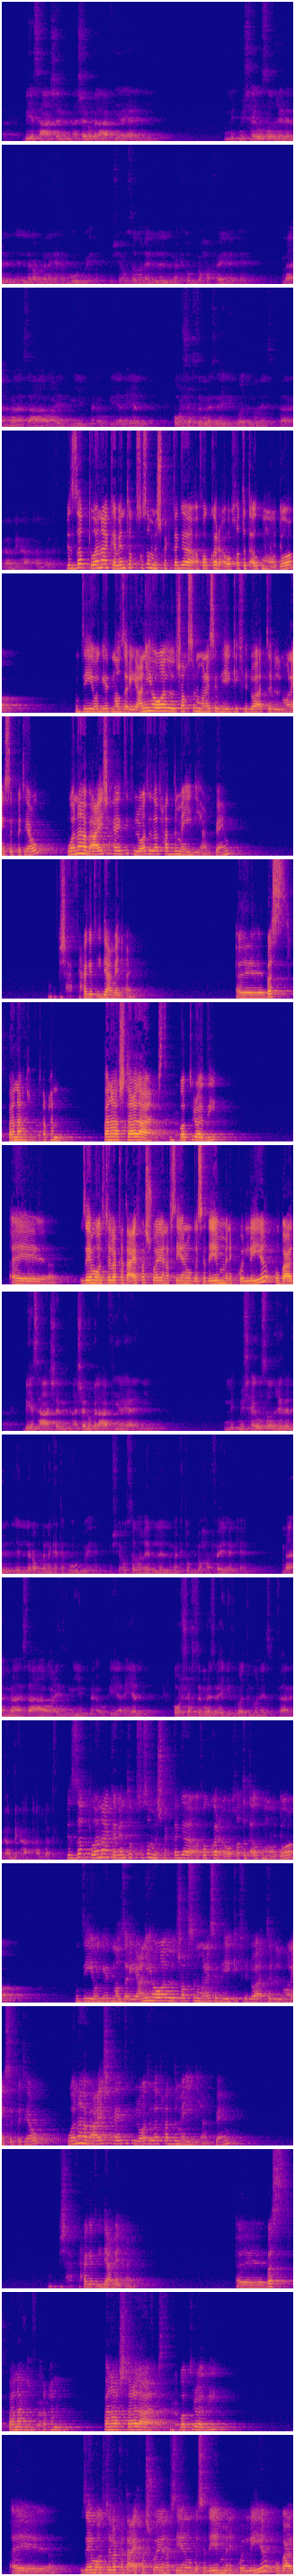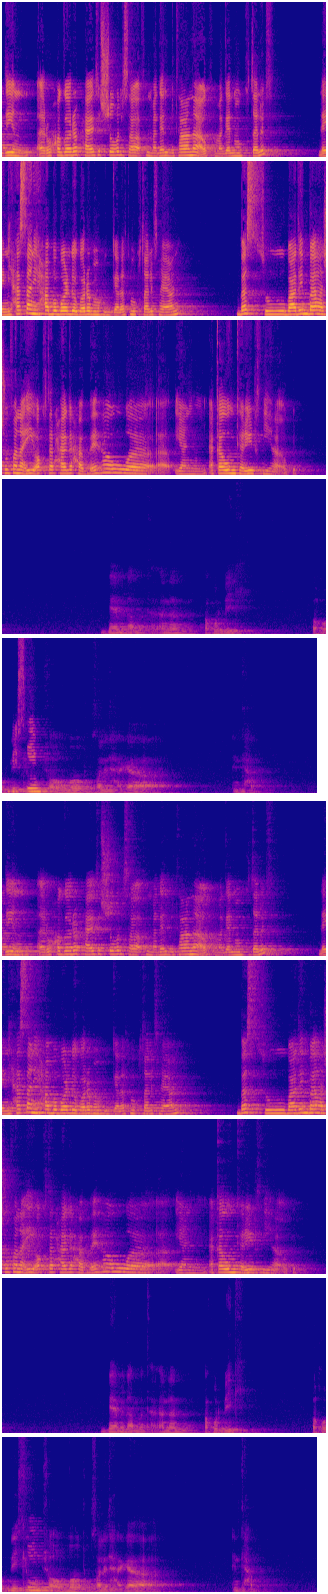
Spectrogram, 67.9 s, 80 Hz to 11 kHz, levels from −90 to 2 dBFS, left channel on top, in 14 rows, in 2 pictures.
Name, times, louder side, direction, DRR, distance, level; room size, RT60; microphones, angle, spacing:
voice 1, 0.3-2.6 3.7-9.0 9.5-12.1 12.6-15.4 34.2-34.9 36.2-37.4 59.8-61.9 63.0-65.6 66.6-67.0, right 2 dB, 60° right, 5 dB, 1.3 m, -41 dB
voice 2, 15.7-19.4 20.7-24.9 25.4-28.1 30.1-31.4 33.1-33.7 34.1-34.5 34.8-35.0 35.7-36.5 36.8-37.6 39.0-39.8 40.2-47.7 48.5-51.3 52.1-57.7 63.6-63.8, left 6 dB, 50° left, 13 dB, 0.4 m, -25 dB
15.0 x 5.1 x 5.4 m, 1.3 s
head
